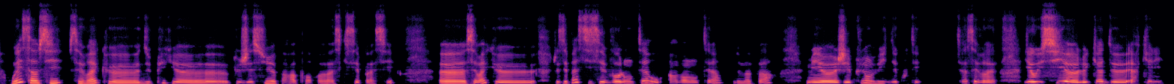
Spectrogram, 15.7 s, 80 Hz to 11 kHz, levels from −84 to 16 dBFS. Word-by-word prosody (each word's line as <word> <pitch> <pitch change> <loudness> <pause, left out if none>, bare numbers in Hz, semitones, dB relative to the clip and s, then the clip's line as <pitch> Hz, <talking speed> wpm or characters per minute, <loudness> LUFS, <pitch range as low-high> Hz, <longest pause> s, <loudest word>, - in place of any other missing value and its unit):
Oui, 285 +9 +6
ça 280 -8 +6
aussi. 275 +3 +1
C'est 215 - -3
vrai 220 +8 +3
que 180 -7 +1
depuis 200 +9 -12
que 195 - 0
que 390 - -11
j'ai 385 +1 -1
su 255 -10 -1
par - - -17
rapport, 200 0 -8
heu, 170 0 -7
à - - -5
ce - - -10
qui - - -11
s'est 370 - -6
passé, - - -9 0.6
heu, 165 0 +6
c'est 180 - 0
vrai 195 +11 +1
que 170 -2 0 0.3
je - - -6
sais 430 +2 -4
pas 335 +3 0
si 360 - -5
c'est 400 -1 -1
volontaire 205 - -1
ou 370 -1 -5
involontaire 190 +3 -7 0.2
de 165 - -14
ma 160 0 -10
part, 175 +3 -8 0.4
mais, 185 -1 +3
heu, 175 0 +7
j'ai 365 - +3
plus 285 - -12
envie 230 -5 -6
d'écouter. 390 0 -11 0.5
Ça, - - -12
c'est 460 -2 -3
vrai. - - -3 0.3
Il 380 - -8
y - - +7
a - - +10
aussi, 410 -1 +3
heu, 470 - +7
le 370 +1 +2
cas 470 +4 -2
de 385 -1 +1
R - - -5
Kelly. 445 -2 -13
250 Hz, 205 wpm, -20 LUFS, -, 0.6 s, a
